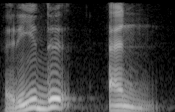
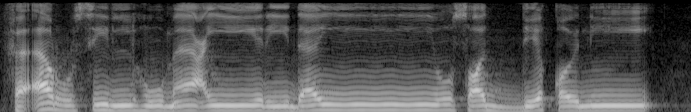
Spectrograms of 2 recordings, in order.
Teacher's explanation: نقل فتحتي الهمزة التنوين إلى الدال ثم حذف الهمزة · Shown in: second take · فصارت بدل ريد أن صارت ريدا. · Term: النقل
